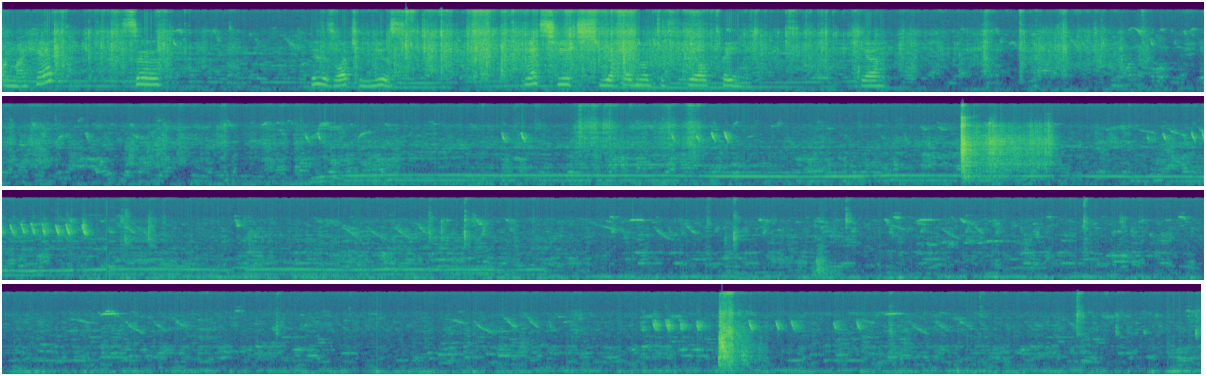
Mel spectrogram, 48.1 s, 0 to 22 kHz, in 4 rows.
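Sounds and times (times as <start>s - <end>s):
birds chirping in trills: 0.0s - 48.0s
sharp knock: 43.2s - 43.7s.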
